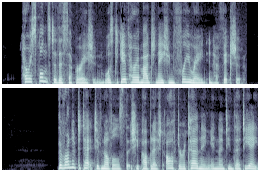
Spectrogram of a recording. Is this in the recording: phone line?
no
